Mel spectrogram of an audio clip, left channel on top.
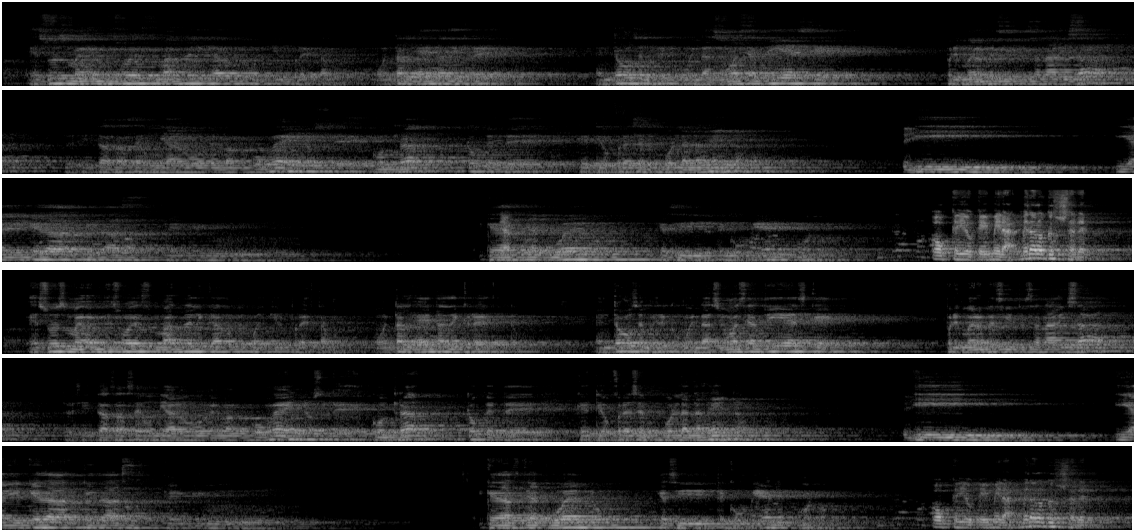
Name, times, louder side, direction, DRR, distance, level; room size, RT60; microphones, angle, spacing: voice 1, 0.2-3.3 3.7-5.2 5.9-8.3 9.4-11.1 11.9-15.5 15.8-18.8 20.4-21.5 22.4-24.0 24.3-25.4 27.4-28.8 29.0-30.9, right 1 dB, 65° right, 0 dB, 2.2 m, -34 dB
voice 2, 31.5-33.5, left 4 dB, 65° left, 11 dB, 0.6 m, -30 dB
24.5 x 8.5 x 5.0 m, 2.8 s
head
